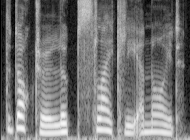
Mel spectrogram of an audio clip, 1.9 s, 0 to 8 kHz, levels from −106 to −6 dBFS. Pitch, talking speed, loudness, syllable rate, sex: 185 Hz, 160 wpm, -16 LUFS, 5.1 syllables/s, female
